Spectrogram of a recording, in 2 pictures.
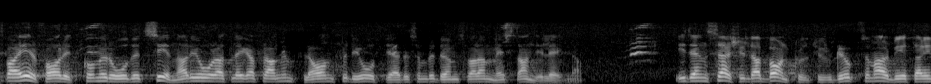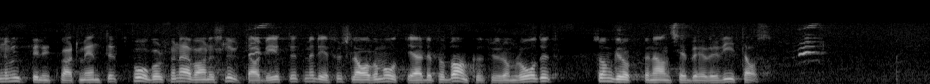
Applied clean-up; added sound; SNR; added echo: neural mask model Resemble Enhance denoiser.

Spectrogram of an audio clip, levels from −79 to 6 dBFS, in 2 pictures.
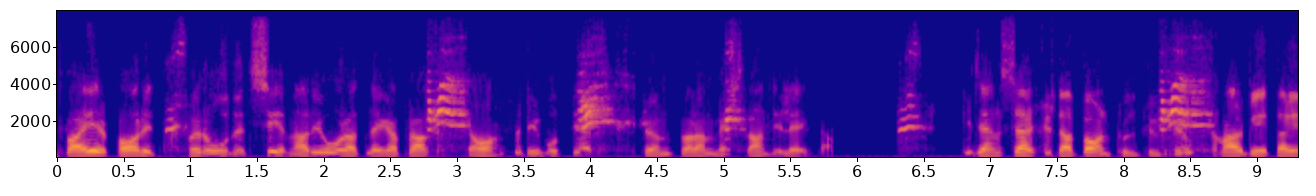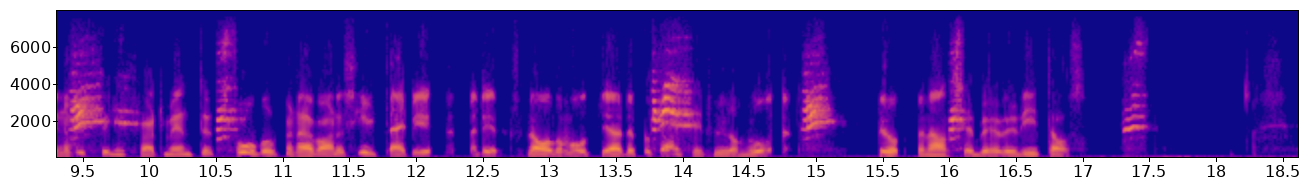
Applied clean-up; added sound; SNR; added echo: neural diffusion model UNIVERSE++.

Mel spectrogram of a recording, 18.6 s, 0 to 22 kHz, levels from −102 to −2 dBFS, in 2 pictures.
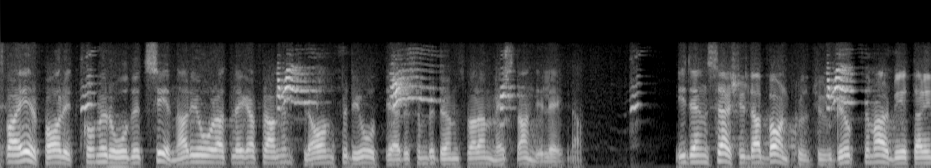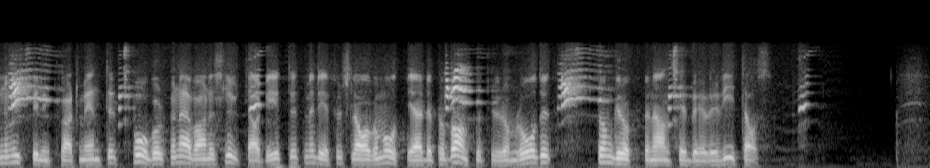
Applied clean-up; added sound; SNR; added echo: neural mask model RNNoise.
